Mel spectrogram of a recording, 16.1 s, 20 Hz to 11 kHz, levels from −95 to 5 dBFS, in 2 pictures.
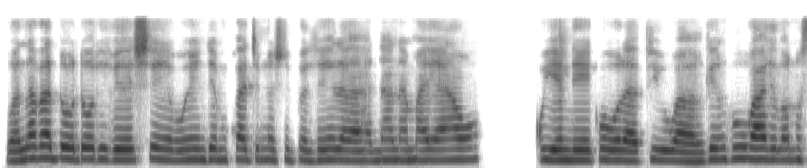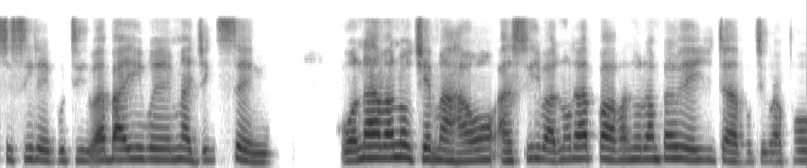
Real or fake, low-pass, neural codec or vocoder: fake; 7.2 kHz; codec, 16 kHz, 0.8 kbps, ZipCodec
